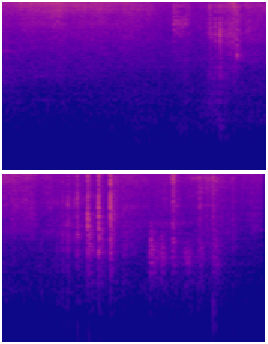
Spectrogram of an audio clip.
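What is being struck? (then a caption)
Paper atlas book with thin glossy pages. One hand's fingertips and palm rub the thin glossy map pages of a large open world atlas and slowly turn its pages. A faint steady hiss gives way to soft, bright paper rustles and clusters of sharp, crinkly crackles as the pages slide and flip, all at a quiet level with little low end.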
